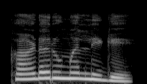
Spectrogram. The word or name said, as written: ಕಾಡರುಮಲ್ಲಿಗೆ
